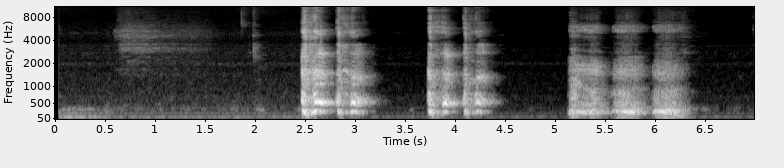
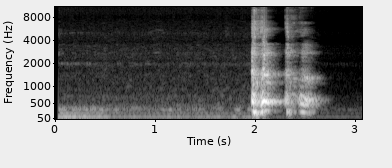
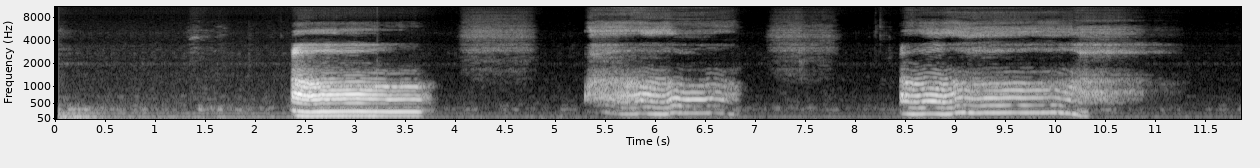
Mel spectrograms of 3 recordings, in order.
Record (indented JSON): {
  "three_cough_length": "7.0 s",
  "three_cough_amplitude": 32768,
  "three_cough_signal_mean_std_ratio": 0.4,
  "cough_length": "3.1 s",
  "cough_amplitude": 32768,
  "cough_signal_mean_std_ratio": 0.29,
  "exhalation_length": "11.9 s",
  "exhalation_amplitude": 32768,
  "exhalation_signal_mean_std_ratio": 0.48,
  "survey_phase": "beta (2021-08-13 to 2022-03-07)",
  "age": "18-44",
  "gender": "Male",
  "wearing_mask": "No",
  "symptom_runny_or_blocked_nose": true,
  "symptom_headache": true,
  "symptom_onset": "12 days",
  "smoker_status": "Never smoked",
  "respiratory_condition_asthma": false,
  "respiratory_condition_other": false,
  "recruitment_source": "REACT",
  "submission_delay": "4 days",
  "covid_test_result": "Negative",
  "covid_test_method": "RT-qPCR",
  "influenza_a_test_result": "Negative",
  "influenza_b_test_result": "Negative"
}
